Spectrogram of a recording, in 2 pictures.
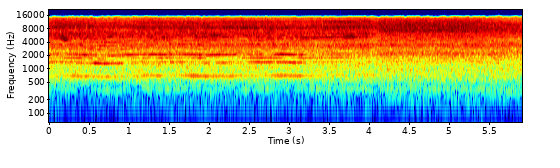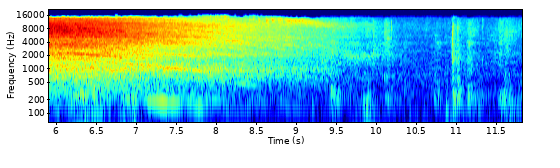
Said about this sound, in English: So the next step is to start the router. We're going to plunge down.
